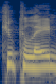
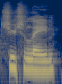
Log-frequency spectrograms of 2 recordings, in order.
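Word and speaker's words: Cú Chulainn: It's pronounced Q-Kalane, not Choo-Choo-Lane.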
